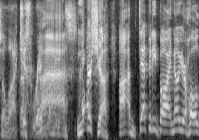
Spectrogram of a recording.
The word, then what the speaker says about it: Marcia: Is it Marcia, or do you pronounce it Marcia? Many people do either way. It's Marcia.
